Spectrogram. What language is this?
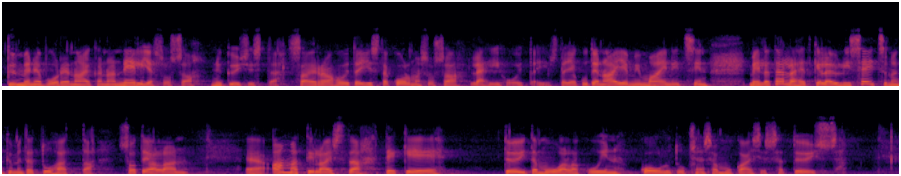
Finnish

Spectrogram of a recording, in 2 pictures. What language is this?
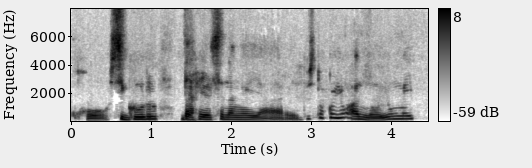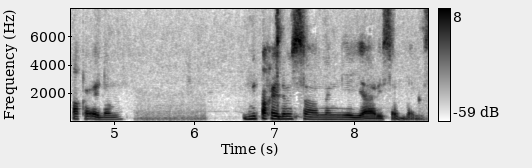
Filipino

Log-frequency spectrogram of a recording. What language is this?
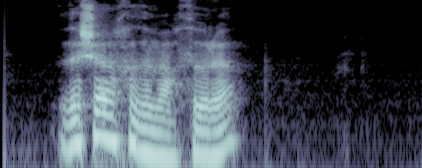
Kabyle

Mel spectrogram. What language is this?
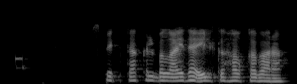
Bashkir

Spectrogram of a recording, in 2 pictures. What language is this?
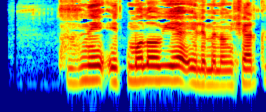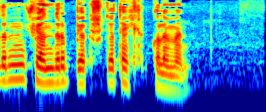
Uyghur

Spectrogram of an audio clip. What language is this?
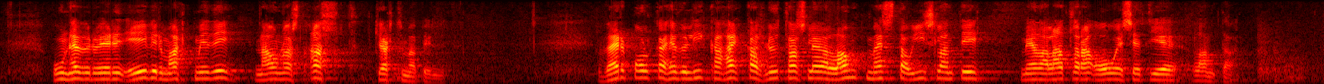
Icelandic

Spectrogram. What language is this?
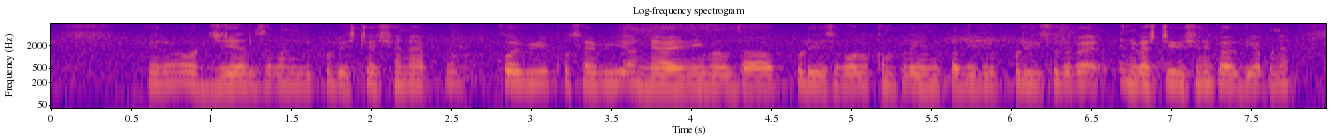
Dogri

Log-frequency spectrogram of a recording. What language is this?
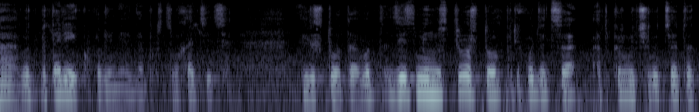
Russian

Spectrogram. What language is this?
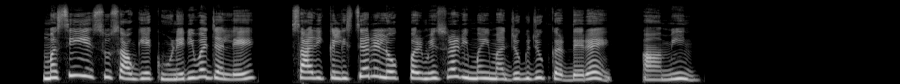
Mandeali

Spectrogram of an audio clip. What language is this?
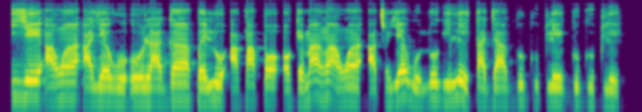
Yoruba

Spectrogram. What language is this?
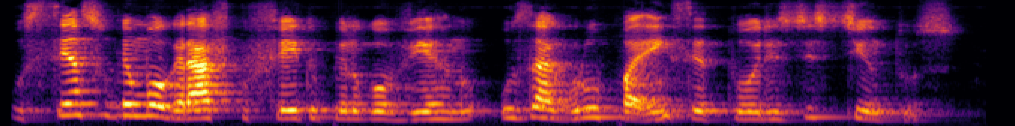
Portuguese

